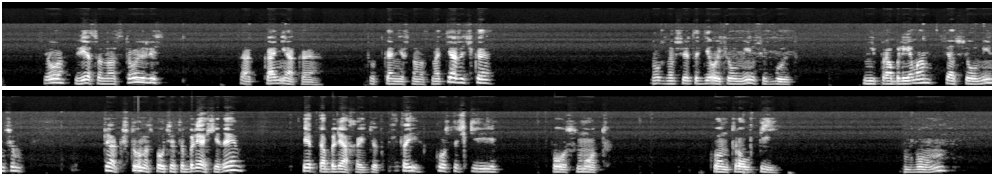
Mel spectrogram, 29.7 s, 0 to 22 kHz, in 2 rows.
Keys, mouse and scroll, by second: 3.9 middle click, 5.7-10.2 middle drag, 11.1-13.9 middle drag, 14.7 click, 15.2 middle click, 18.4 middle click, 19.7 middle click, 20.8 shift+click, 22.2-23.2 drag, 24.4 click, 25.9 ctrl+p.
